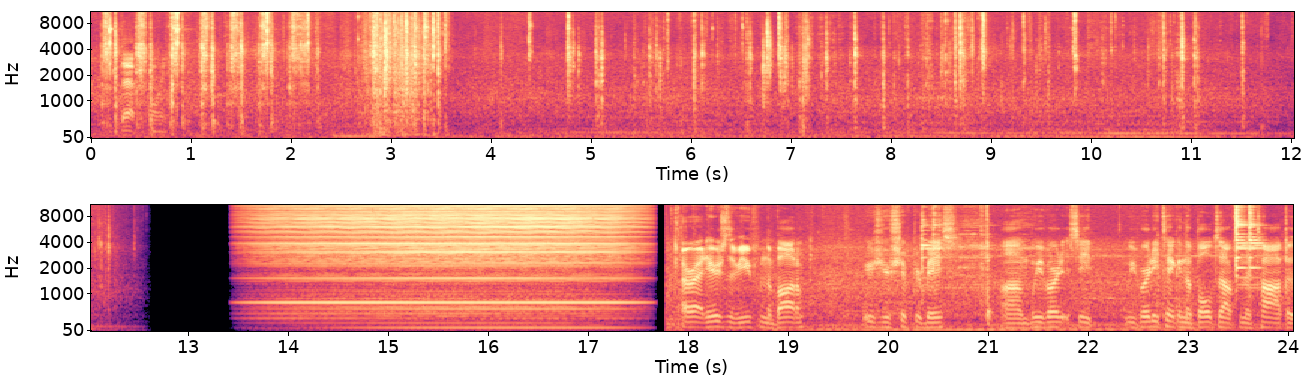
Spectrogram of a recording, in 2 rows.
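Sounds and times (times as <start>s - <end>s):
low hum: 13.4s - 17.7s.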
